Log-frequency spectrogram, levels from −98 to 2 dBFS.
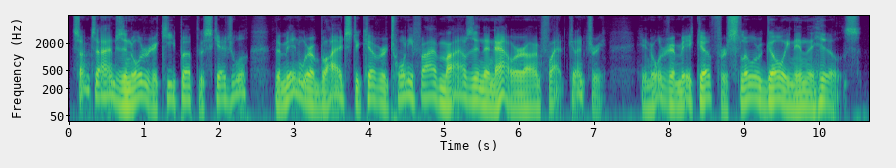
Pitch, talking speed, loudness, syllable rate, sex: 105 Hz, 190 wpm, -20 LUFS, 5.0 syllables/s, male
